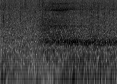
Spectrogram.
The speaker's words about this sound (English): he's confronted with the biggest storm this island has seen in a long, long time.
